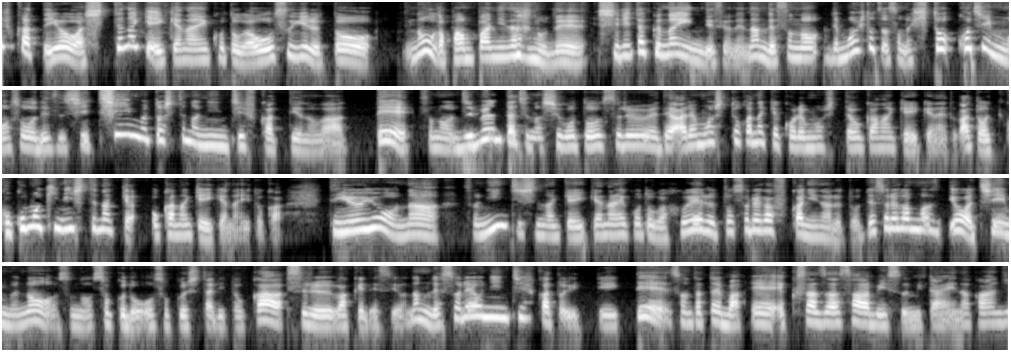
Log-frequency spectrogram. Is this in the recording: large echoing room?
no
